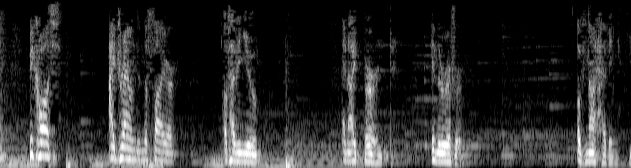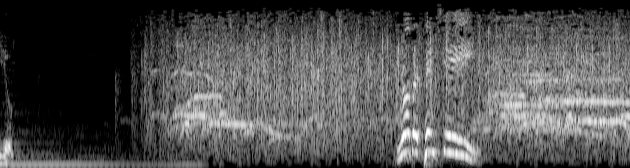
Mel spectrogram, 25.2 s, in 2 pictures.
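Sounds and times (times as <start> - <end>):
speech: 0.6 - 1.3, 2.2 - 3.6, 4.4 - 5.3, 6.8 - 7.8, 8.6 - 9.4, 11.6 - 13.0, 20.6 - 22.3
audience cheering and applauding: 14.9 - 25.2.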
